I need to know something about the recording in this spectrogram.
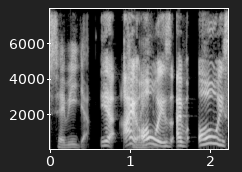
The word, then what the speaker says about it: Sevilla: In English, it's Seville, but in Spanish, it's Sevilla.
